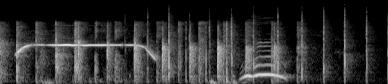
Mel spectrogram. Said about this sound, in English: they raised a staggering £46,450, which I think deserves a round of applause from everybody on the podcast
